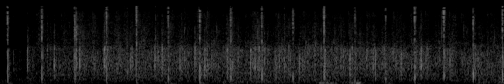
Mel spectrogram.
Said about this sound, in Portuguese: eu gostaria que a plateia aqui também me acompanhasse com uma grande salva de palmas para esses bombeiros que vieram aqui, mesmo com a ordem contrária de não aparecerem.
